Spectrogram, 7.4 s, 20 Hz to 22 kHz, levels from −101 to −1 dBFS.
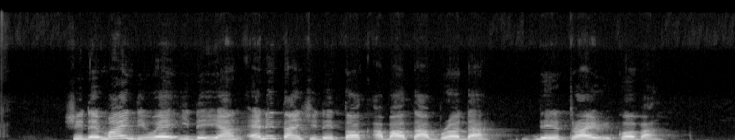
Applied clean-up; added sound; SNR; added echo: none; none; none; none.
